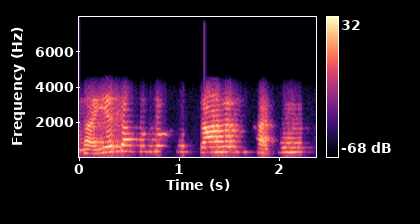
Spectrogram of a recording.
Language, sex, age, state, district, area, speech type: Manipuri, female, 30-45, Manipur, Imphal West, rural, conversation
